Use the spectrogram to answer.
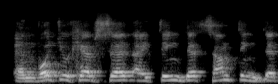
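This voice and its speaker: A man speaks with a Serbo-Croatian accent. His high-pitched voice has a dark, mellow tone. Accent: Balkan (Serbo-Croatian) English. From Balkans (Croatia/Serbia/Montenegro). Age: 60s. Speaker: professor. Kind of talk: webinar remarks. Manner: halting, many fillers.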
